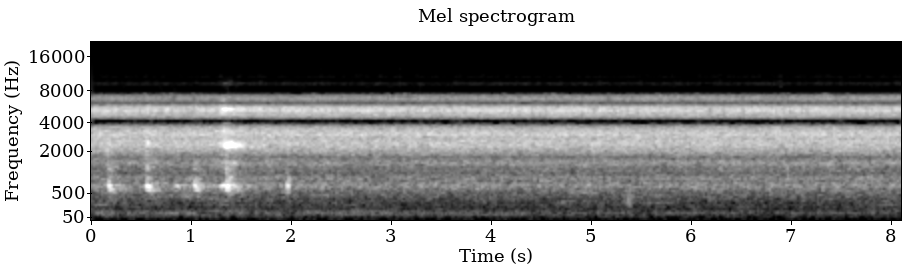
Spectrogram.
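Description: Steady hiss of background noise in the audio feed, with a few brief faint sounds in the first two seconds, the loudest about a second and a half in.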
